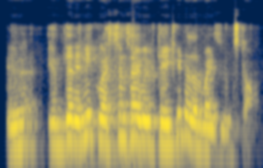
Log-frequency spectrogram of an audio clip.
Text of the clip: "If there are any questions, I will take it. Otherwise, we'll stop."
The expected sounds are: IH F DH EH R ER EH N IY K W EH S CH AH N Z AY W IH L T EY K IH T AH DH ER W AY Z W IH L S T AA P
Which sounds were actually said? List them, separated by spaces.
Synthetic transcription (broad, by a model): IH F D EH R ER EH N IY K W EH S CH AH N S AY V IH L T EY K IH T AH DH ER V AY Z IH N S T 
